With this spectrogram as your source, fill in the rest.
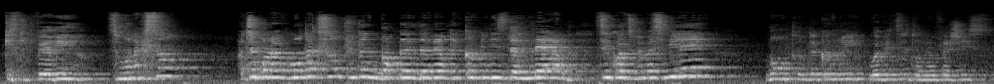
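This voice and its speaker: A woman's voice: on the high side, little pitch movement, quick pace, mellow, reverberant, a little hiss or hum, close to an everyday voice, low-quality recording. A woman with a French accent playing a drunk punk who rants with scorn and swears constantly. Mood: angry. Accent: French from France. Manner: foul-mouthed, scornful ranting. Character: drunk foul-mouthed punk woman from France. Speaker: punk character. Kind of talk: amateur film acting.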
